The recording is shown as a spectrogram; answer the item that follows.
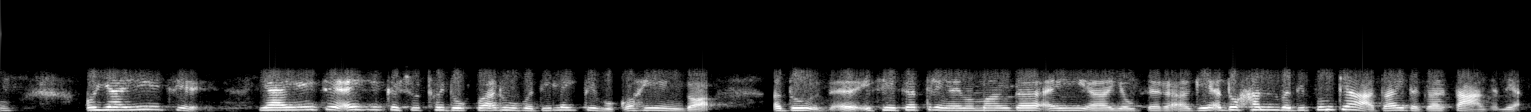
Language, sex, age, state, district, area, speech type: Manipuri, female, 60+, Manipur, Imphal West, urban, conversation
